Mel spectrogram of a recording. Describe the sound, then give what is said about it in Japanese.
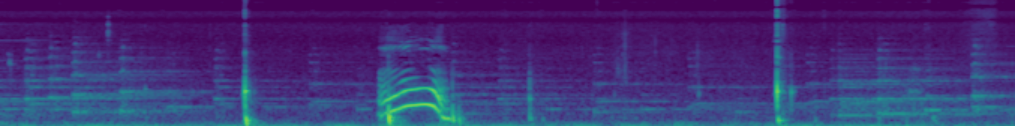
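Two crisp, sharp snaps of a plain chocolate bar (itachoco) being bitten, a few seconds apart, with a brief murmured vocal sound in between over a low steady hum. “じゃあ続いては、こちらの、板チョコ。絶対なるでしょ。いただきます。”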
